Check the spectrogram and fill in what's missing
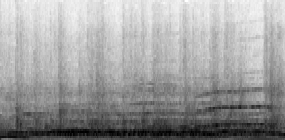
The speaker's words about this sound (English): What kind of shout is that? Amen. Give God a proper shout for the life of your reverend. The man in charge in this place.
